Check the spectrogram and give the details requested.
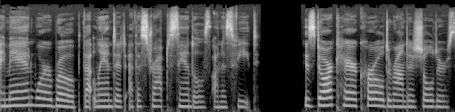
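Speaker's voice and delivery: ordinary delivery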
